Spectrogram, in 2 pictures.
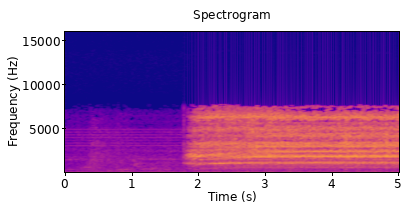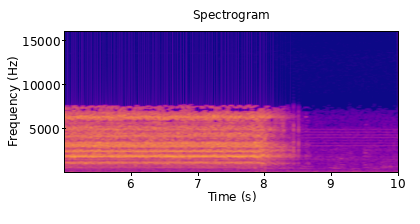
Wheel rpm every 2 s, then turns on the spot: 0, 130, 160, 160, 60.
none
